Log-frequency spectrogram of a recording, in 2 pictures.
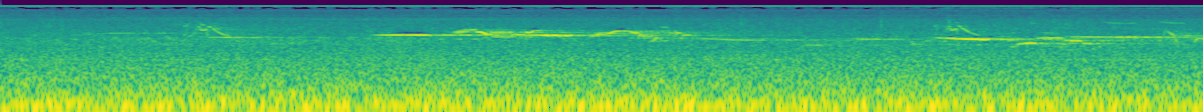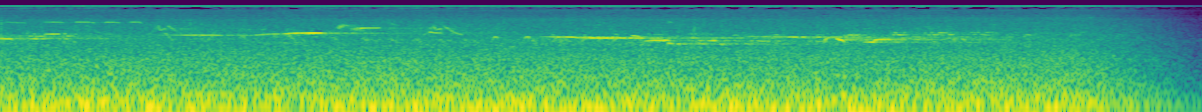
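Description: Songbirds chirping and whistling in short, varied calls over a steady low outdoor rumble, fading out near the end.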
